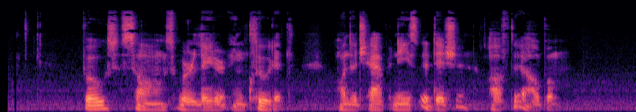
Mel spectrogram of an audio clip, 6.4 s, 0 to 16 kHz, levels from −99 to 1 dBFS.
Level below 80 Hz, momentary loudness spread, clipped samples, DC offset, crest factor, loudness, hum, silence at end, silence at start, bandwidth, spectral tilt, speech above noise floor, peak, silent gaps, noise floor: -60 dBFS; 9 LU; under 0.1%; under 0.1%; 22 dB; -30 LUFS; none; 0.8 s; 0.85 s; 11.5 kHz; -4.5 dB/octave; 30 dB; -10 dBFS; none; -60 dBFS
